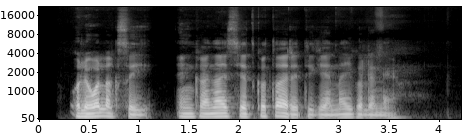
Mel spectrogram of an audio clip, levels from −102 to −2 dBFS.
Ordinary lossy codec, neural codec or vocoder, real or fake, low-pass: none; none; real; none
